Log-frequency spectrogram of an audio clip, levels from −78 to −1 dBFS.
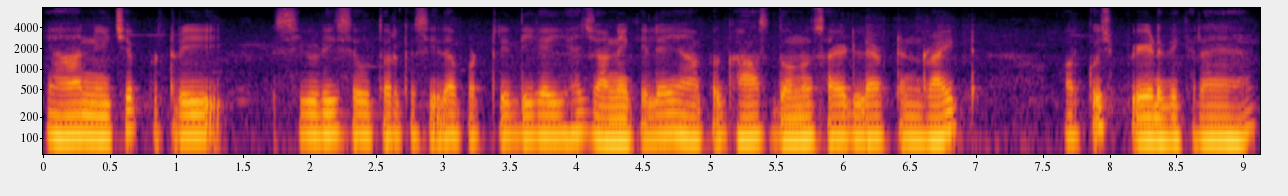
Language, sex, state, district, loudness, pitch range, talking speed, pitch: Hindi, male, Punjab, Fazilka, -19 LUFS, 100-110 Hz, 190 wpm, 105 Hz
